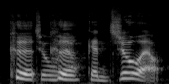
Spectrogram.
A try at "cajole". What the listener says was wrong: Glide those vowels a little more.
